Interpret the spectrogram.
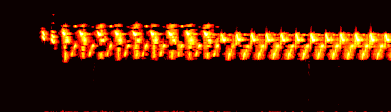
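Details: Song of a European goldfinch, recorded to teach young birds to sing, begins after a short pause: bright, chattering twitters at a quick pace flow into evenly repeated high tinkling notes, with nothing else audible.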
